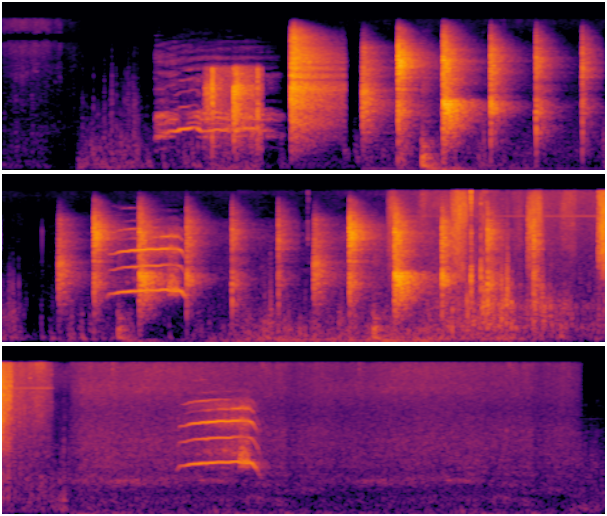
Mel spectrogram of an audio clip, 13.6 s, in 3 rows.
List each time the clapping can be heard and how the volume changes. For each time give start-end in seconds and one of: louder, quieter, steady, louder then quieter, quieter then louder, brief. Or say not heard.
1.5-8.6 quieter then louder.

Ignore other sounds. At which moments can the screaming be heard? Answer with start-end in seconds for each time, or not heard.
1.1-2.1, 5.3-6.0, 10.3-11.1.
